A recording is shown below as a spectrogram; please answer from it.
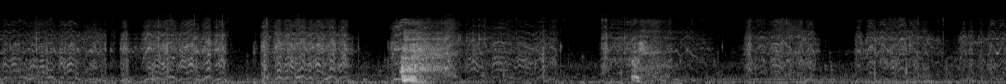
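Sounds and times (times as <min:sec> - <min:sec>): spinning reel cranking: 0:00.0 - 0:03.6, 0:04.4 - 0:10.0.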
